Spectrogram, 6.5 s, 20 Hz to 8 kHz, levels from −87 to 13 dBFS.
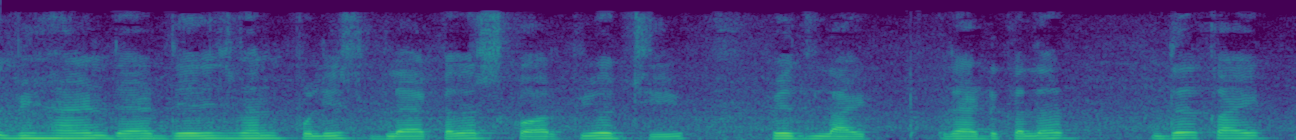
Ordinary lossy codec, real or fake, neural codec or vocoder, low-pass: AAC, 32 kbps; real; none; 7.2 kHz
